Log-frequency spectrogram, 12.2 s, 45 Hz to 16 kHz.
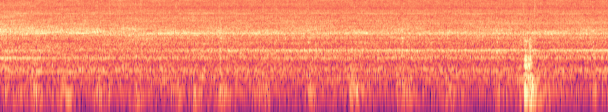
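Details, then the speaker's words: Zortrax M200 3D printer with 3505 print hours, at the start of a print: steady hum with one dull knock as the filament pulls around its spool, which is normal. A separate steady rattle is suspected to come from internal bearings. "And that's the filament pulling round, if you're wondering what that knock was."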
